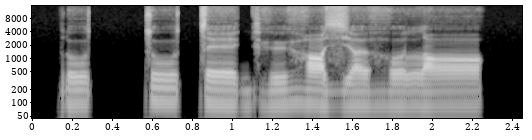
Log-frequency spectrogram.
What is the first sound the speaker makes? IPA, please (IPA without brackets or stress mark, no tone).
ɾ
